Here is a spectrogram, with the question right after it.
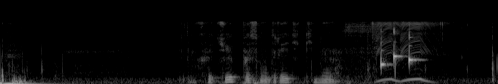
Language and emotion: Russian, neutral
